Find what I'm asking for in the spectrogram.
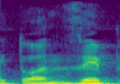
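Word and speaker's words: Tuanzebe: Tuan Zeb itu bacanya Tuan Zeb. Tuan Zeb itu panggilan akrab.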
